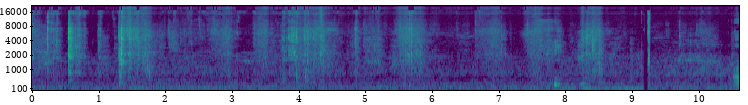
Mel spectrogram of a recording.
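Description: A spoon stirs and scrapes a pan as dry fruits are mixed into a sweet dish, giving irregular metallic clinks and soft scraping with a few sharper knocks.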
